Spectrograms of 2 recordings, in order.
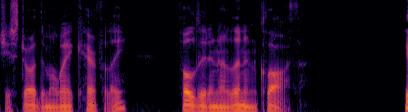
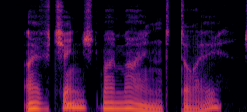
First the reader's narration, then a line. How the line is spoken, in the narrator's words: she murmured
